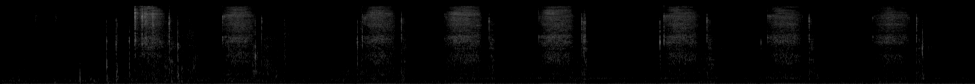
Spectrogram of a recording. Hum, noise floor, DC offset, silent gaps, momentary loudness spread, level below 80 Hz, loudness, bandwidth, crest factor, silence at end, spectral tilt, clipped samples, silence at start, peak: none; -71 dBFS; under 0.1%; none; 20 LU; -84 dBFS; -44 LUFS; 16.5 kHz; 30 dB; 0.1 s; 1.5 dB/octave; under 0.1%; 0 s; -18 dBFS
